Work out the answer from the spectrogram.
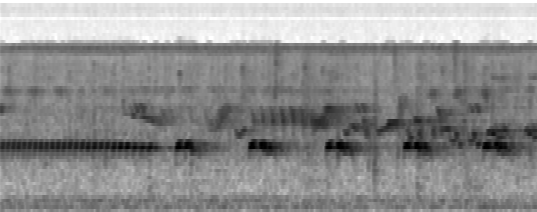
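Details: A barbet in Kerala, India gives mellow, hollow notes on one mid pitch. A quick run starts it, then the notes slow to about one every three-quarters of a second, over a faint background hum.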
